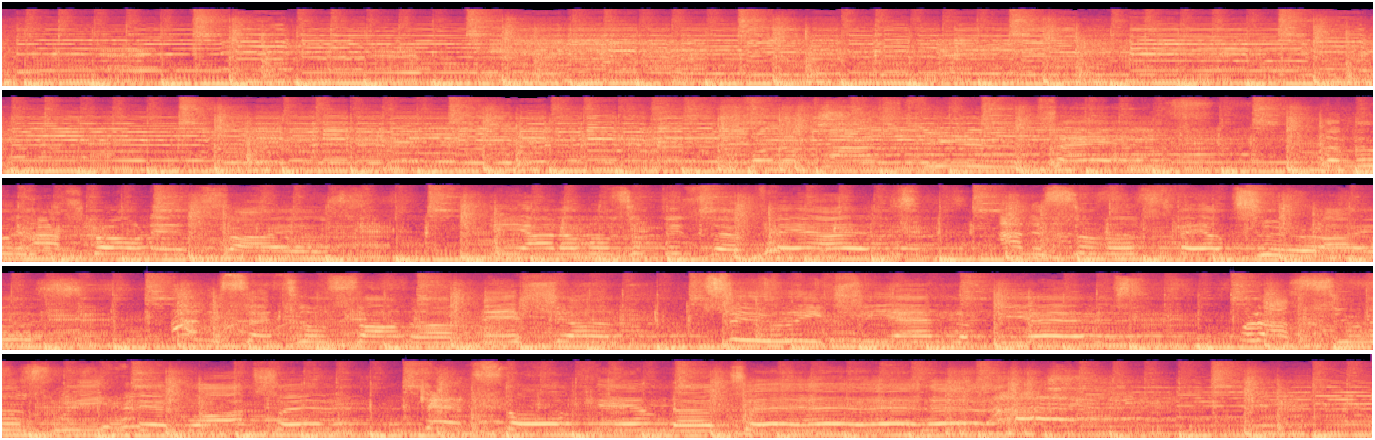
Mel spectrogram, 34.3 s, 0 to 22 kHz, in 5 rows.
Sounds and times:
Music: 0:00.0 - 0:34.2.

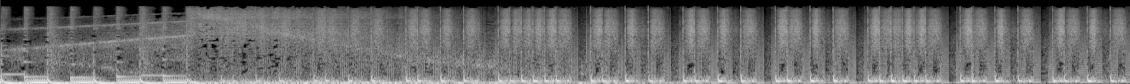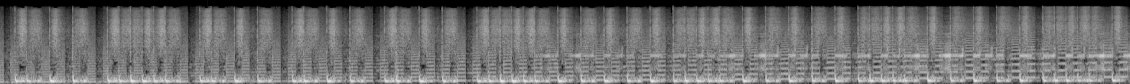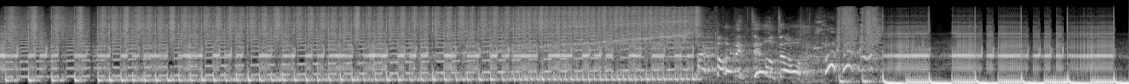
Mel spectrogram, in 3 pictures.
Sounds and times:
Electronic dance music: 0:00.0 - 0:33.8.

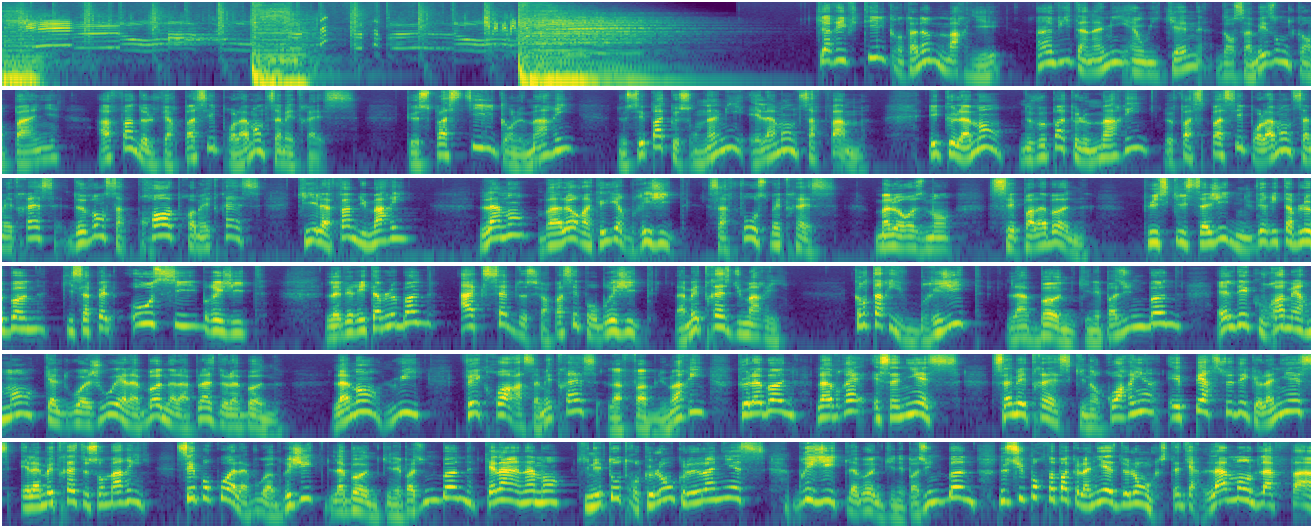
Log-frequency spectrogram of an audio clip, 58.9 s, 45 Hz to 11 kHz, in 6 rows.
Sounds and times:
Speech: 0:02.6 - 0:04.0, 0:06.1 - 0:58.9.

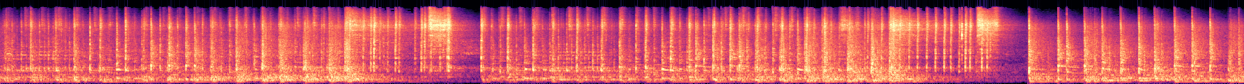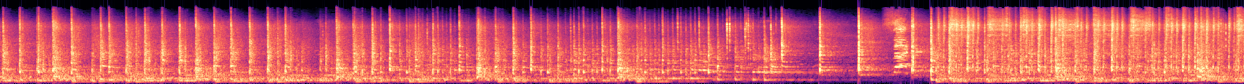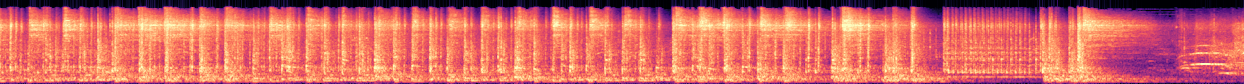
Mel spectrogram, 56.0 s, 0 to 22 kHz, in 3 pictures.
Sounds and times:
Percussion: 0:00.0 - 0:55.9.

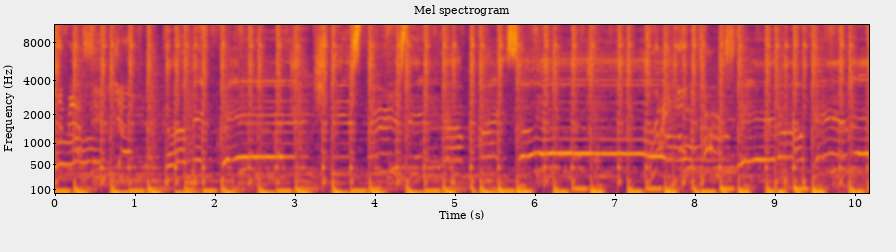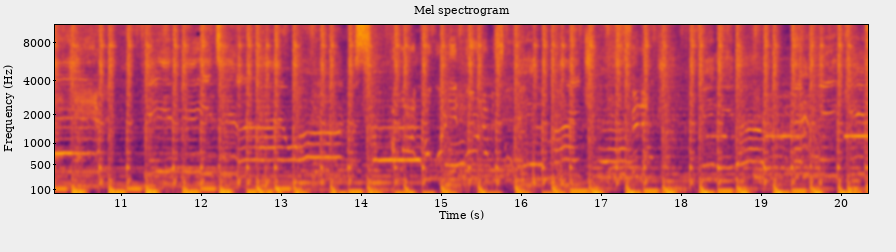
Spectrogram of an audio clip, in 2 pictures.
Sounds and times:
Afrobeat: 0:00.0 - 0:20.3.

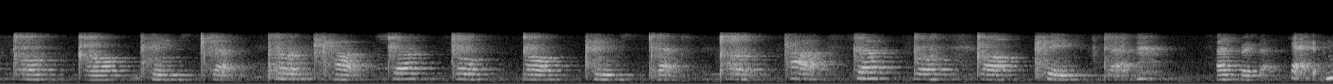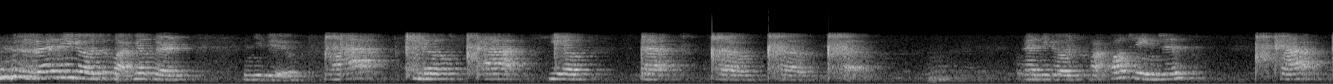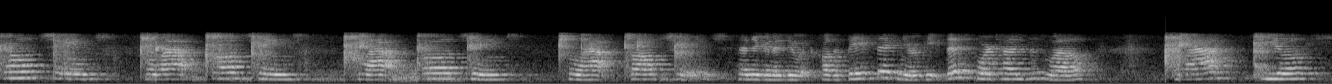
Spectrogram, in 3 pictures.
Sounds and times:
Speech: 0:00.0 - 0:11.6, 0:12.2 - 0:25.4, 0:26.0 - 0:37.6, 0:38.3 - 0:39.9.

